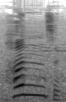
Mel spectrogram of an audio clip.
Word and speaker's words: हंस: चिन्ह होता है जैसे हंस अगर आप हंस बोलेंगे तो यह नाक में से ध्वनि निकलते हुई प्रतीत होगी जैसे हंस घंटी लेकिन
